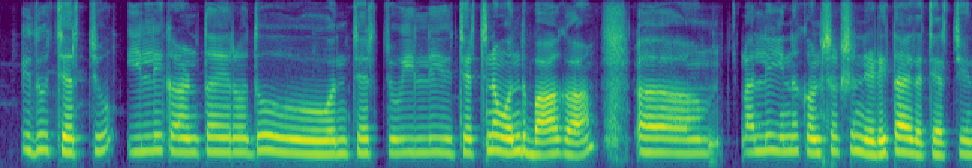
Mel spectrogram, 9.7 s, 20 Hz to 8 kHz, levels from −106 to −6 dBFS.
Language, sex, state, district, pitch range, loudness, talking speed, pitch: Kannada, female, Karnataka, Dharwad, 205-230 Hz, -18 LUFS, 125 wpm, 215 Hz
